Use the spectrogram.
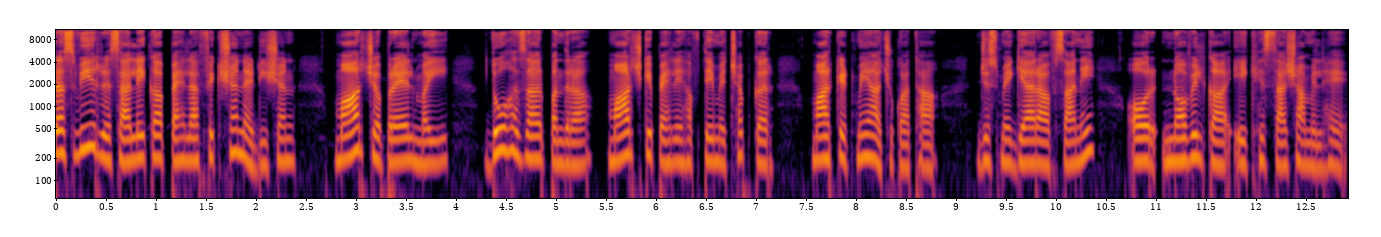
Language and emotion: Urdu, neutral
